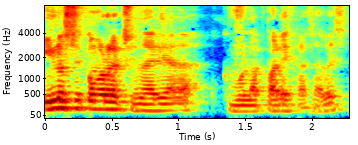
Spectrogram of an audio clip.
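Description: Amid noticeable background noise, a man talks very fast at a fairly high pitch with ordinary pitch variation. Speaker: podcast host. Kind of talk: casual chat.

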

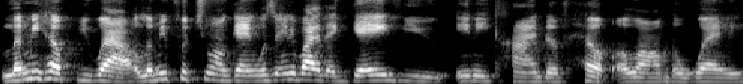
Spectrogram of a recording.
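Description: A woman speaks with a fairly low pitch and ordinary pitch variation against a quiet background. It is a normal speaking voice. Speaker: podcast host. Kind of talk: casual podcast interview.

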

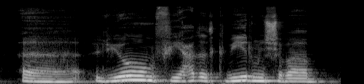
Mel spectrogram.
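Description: Over noticeable background noise, a man's pitch varies in an ordinary way as he talks. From Hama, Syria, raised in Kuwait. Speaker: think tank director. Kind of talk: casual interview, personal storytelling. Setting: podcast studio.

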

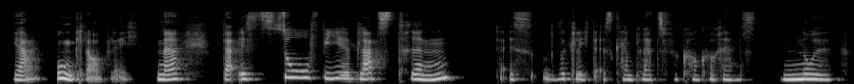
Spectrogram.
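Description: A woman talks at a very slow pace with a fairly high pitch and fairly even intonation. The background is quiet. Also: big swings in loudness. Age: 30s. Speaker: yoga teacher. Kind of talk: casual chat.

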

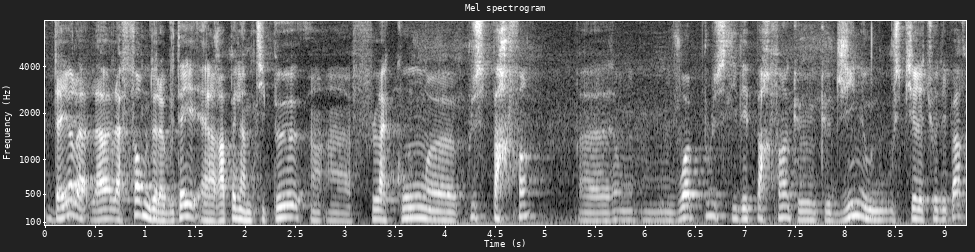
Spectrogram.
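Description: Against noticeable background noise, a man speaks slowly-ish at a fairly high pitch with ordinary pitch variation. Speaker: podcast host. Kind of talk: interview. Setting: guest's shop.

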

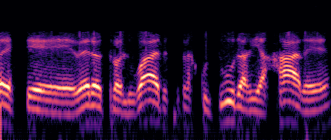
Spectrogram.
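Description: A man speaking at a fairly slow pace. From Uruguay, Montevideo. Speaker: Uruguayan emigrant, teacher and café owner. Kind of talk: casual interview.

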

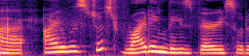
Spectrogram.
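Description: A woman at a fairly slow pace with ordinary pitch variation, in a very clean recording with a silent background. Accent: Australian. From Australia. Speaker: author and podcast host. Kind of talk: solo podcast talk.

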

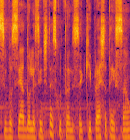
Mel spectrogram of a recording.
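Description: A man's voice against noticeable background noise. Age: 30s. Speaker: podcaster. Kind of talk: casual solo monologue. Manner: casual, with filler hesitations.

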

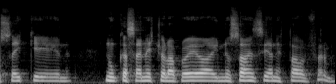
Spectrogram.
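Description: A man talks at a very fast pace with a high pitch. The recording is very clean, with a silent background. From Chile. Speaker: podcaster, recurring guest. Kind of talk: casual conversation.

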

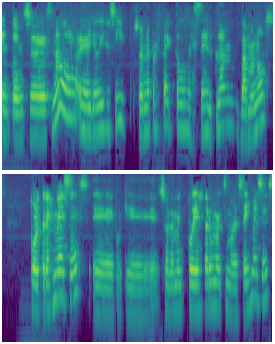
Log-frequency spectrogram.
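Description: A woman with a medium pitch talks at a very slow pace, her intonation lively. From Venezuela. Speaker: psychologist. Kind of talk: casual interview.

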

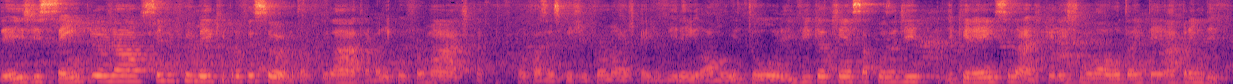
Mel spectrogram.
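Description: A man with a fairly high pitch talks at a fairly quick pace with lively intonation. Room echo and noticeable background noise are audible. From Brazil, São Paulo periphery. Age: 40s. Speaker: physical education teacher. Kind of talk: interview.

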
